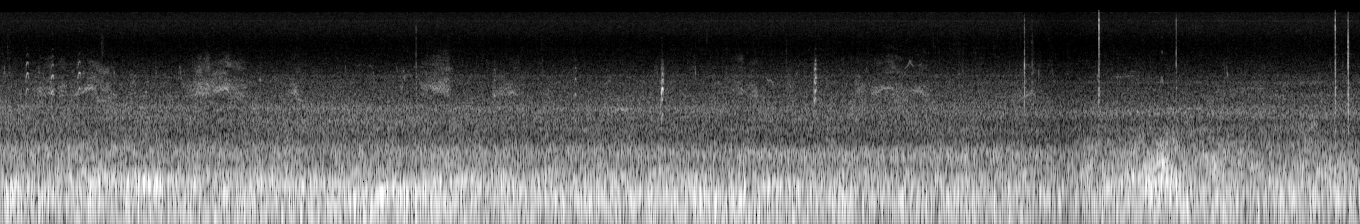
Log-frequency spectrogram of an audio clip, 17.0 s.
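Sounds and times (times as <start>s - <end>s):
birds calling: 0.0s - 3.8s, 5.0s - 13.0s.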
